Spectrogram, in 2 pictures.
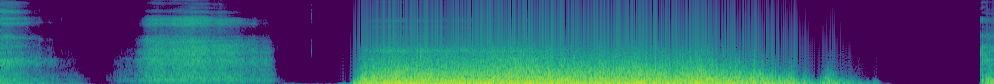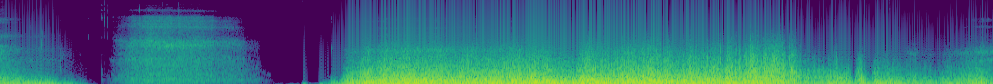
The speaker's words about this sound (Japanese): お耳にたくさんあったかい吐息当ててあげますね。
